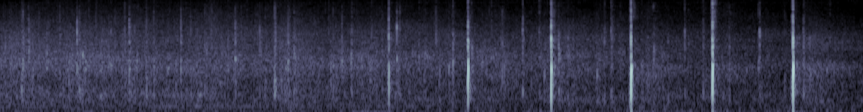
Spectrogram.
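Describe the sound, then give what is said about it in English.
An audience applauds in a soft, steady patter that thins out into a handful of sharp, scattered claps as the clapping dies away. No one speaks. “It won't be the last time we applaud for you”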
